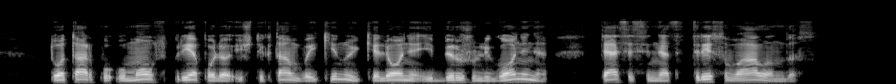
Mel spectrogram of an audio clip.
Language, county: Lithuanian, Vilnius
